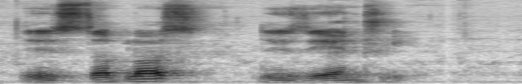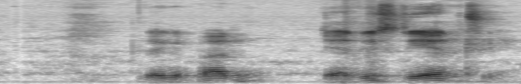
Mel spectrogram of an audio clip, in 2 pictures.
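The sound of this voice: Low-pitched, a man speaks with a dark, mellow tone. Room echo can be heard.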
